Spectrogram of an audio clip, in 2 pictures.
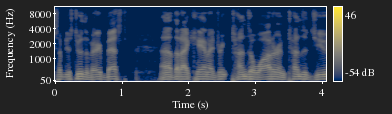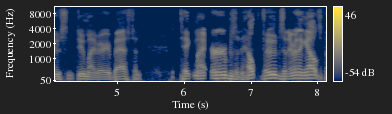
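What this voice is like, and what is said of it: Rough, sick-sounding voice. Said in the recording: “sorry about my voice. ... it's kind of rough”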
